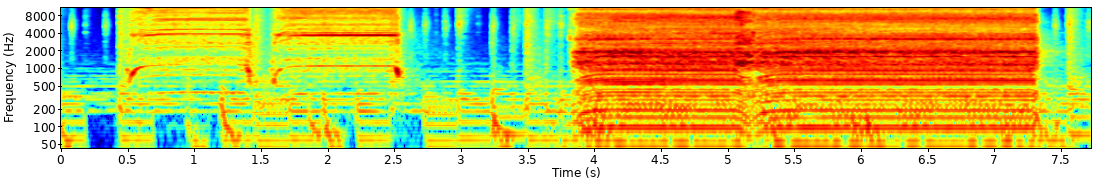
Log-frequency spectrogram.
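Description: A Knipex eCrimp electromechanical crimping tool runs in short motorized whirs that rise in pitch, followed by a longer, louder sustained drive cycle, all close up with no voices.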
